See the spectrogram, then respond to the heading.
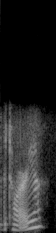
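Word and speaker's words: Vittoria: Hi, this is Victoria.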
